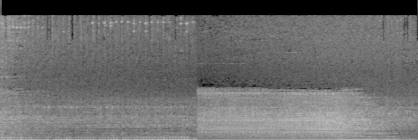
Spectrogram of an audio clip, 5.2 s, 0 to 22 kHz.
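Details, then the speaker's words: Volvo 940 Turbo after fitting a replacement fuel pressure regulator: catches and idles a touch high at first from excess fuel left in manifold and cylinders after running rich, then evens out smoothly with no misses or knocks. "she's hiding a little bit high but there would have been loads of extra fuel in the in the manifold and in the cylinders from where it was running so rich"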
